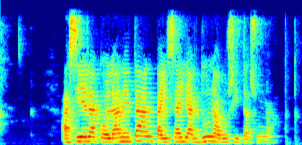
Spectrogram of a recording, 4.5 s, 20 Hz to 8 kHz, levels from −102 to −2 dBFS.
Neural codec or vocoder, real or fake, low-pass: none; real; 7.2 kHz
